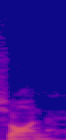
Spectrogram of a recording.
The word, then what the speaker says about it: Sian: It's actually, I'm sure it's pronounced Sean, just to out you on national TV.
